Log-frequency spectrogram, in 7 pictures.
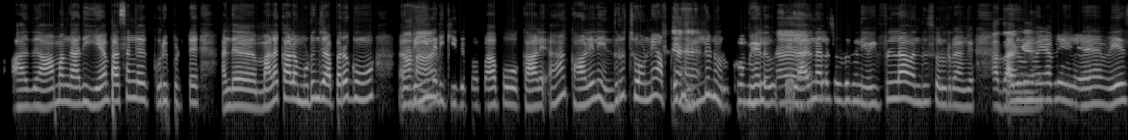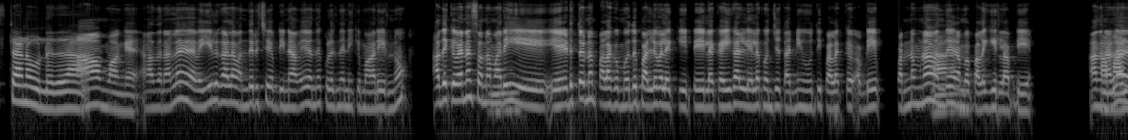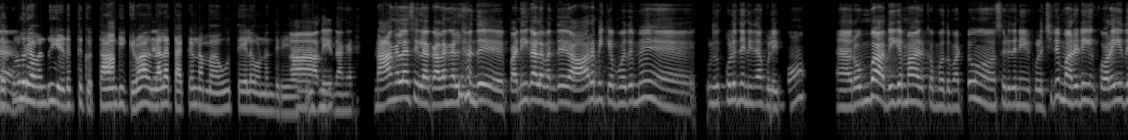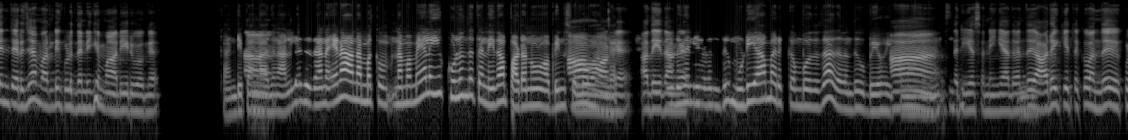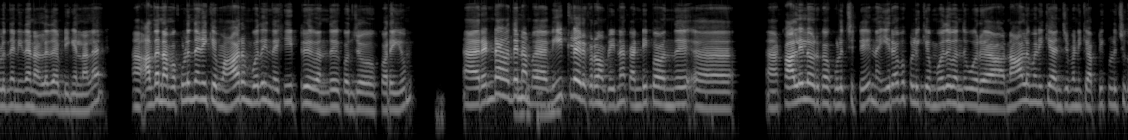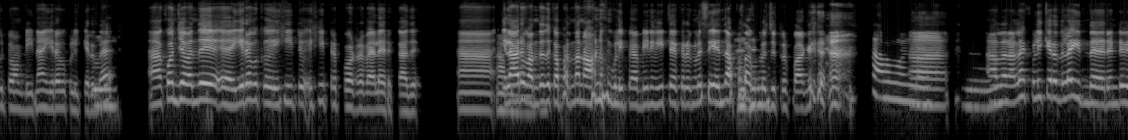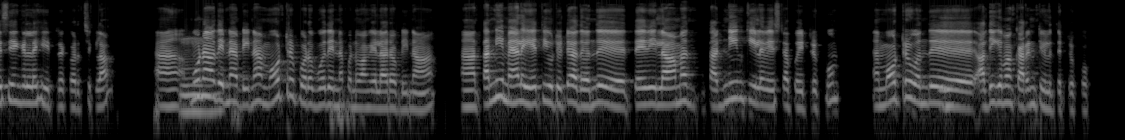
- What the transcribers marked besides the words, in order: other noise; chuckle; laughing while speaking: "மேல ஊத்தைல. அதனால சுடுதண்ணி, இப்டிலா வந்து சொல்றாங்க"; chuckle; chuckle; chuckle; in English: "ஹீட்ரு"; in English: "ஹீட்டர்"; chuckle; laughing while speaking: "அப்டின்னு வீட்ல இருக்கிறவங்களும் சேந்து, அப்பதான் குளிஞ்சிட்டு இருப்பாங்க"; laugh; laughing while speaking: "ஆமாங்க. ம்"; in English: "ஹீட்டர"; drawn out: "வந்து"
- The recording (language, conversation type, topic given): Tamil, podcast, மின்சாரச் செலவைக் குறைக்க வீட்டில் எளிதாகக் கடைப்பிடிக்கக்கூடிய பழக்கவழக்கங்கள் என்னென்ன?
